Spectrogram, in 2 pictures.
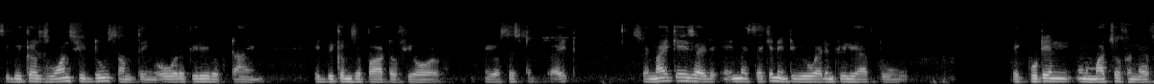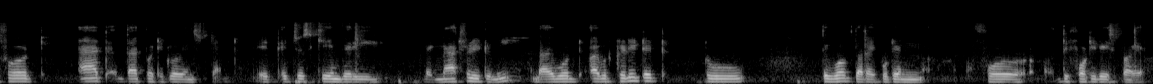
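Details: Involuntary stuttering in an adult man from India who stammers, with onset at about four or five years old.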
